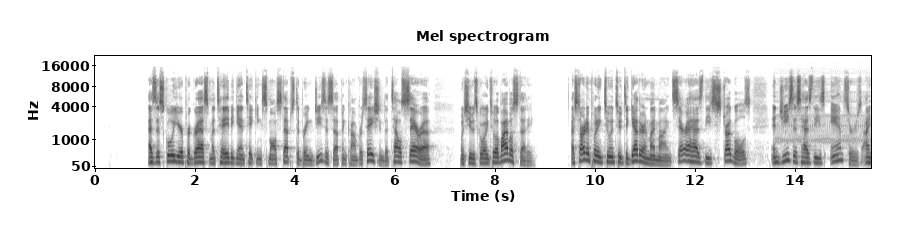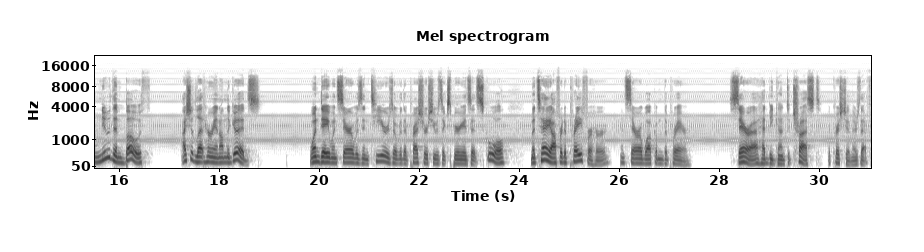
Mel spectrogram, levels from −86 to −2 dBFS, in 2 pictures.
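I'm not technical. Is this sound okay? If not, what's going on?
No. From 13.60 s to the end, a faint chirping warble sits behind the speech. This is timecode bleed, a timing signal leaking in from a nearby cable. Unlike a steady whine, it keeps flipping between two high pitches, around 1 and 2 kHz.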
